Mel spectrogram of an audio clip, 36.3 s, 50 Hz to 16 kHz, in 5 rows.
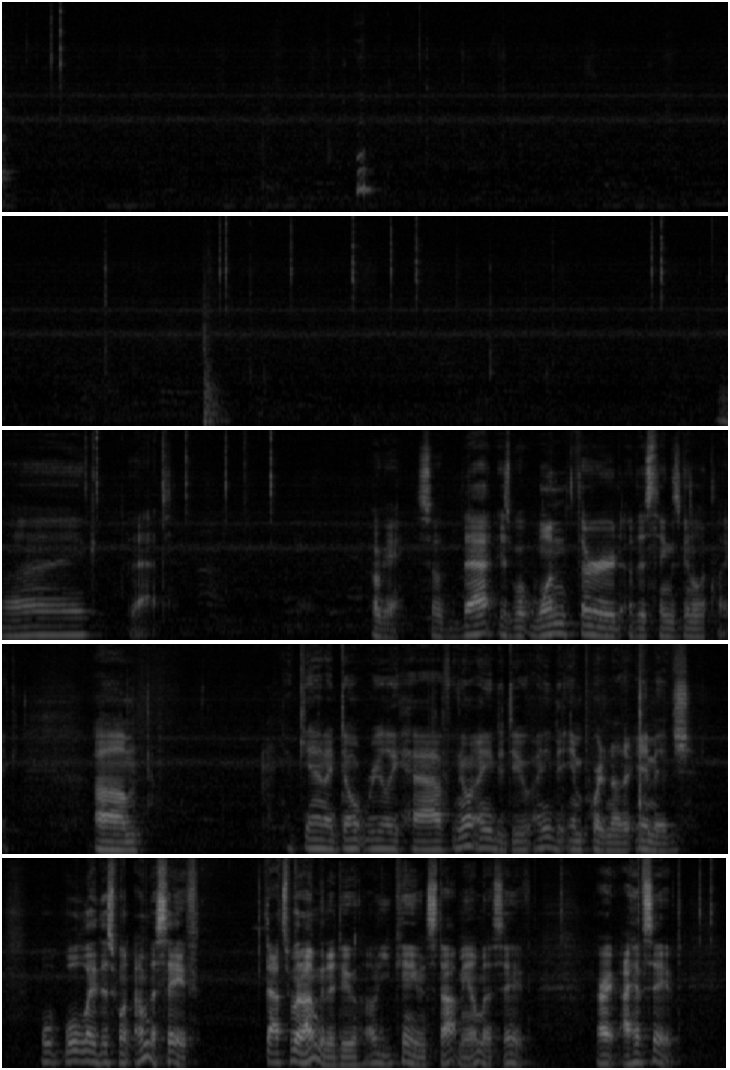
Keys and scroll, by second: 9.8 e, 12.6 l, 15.8 e, 23.2 p, 26.3 space, 30.5 super+s.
